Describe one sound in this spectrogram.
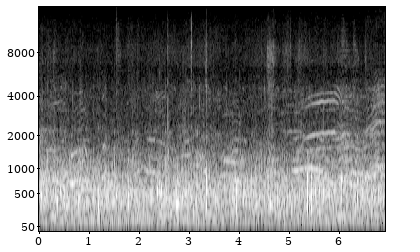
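A crowd of spectators chatters in the distance outdoors.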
